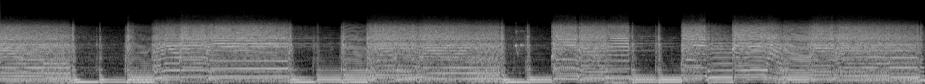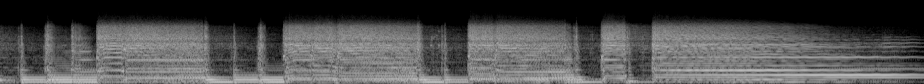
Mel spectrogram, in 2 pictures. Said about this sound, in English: I'm going to use a Maxon Sonic Distortion in front of the Storm that's going to go into the Marshall. Everything is the same, except now I'm going to use the Maxon for a little more gain. Let's try it with the Storm off first.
